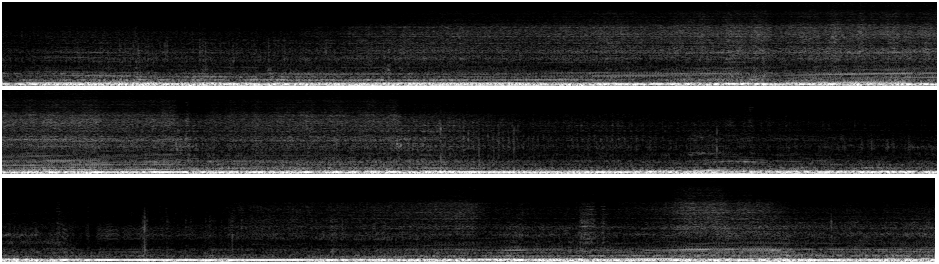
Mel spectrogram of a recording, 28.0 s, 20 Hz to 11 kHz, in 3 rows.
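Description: Nissan 200SX's turbocharged four-cylinder engine, heard from inside the cabin while the car is driven hard on track. A steady loud low drone runs under engine notes that climb and fall as the revs change.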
